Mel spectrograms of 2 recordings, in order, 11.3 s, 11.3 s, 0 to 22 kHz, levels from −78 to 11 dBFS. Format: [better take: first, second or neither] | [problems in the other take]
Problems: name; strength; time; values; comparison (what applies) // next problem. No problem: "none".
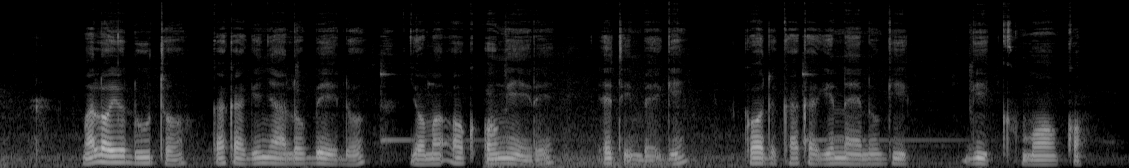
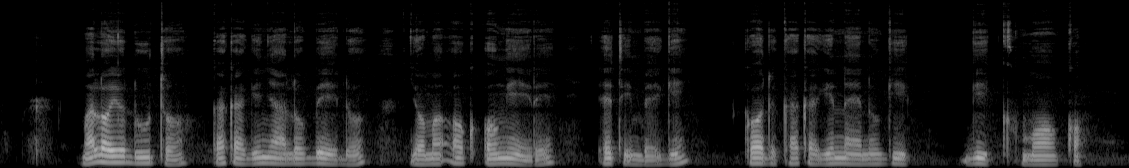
second | background sound (Doorbell + Engine); 20 dB below the speech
